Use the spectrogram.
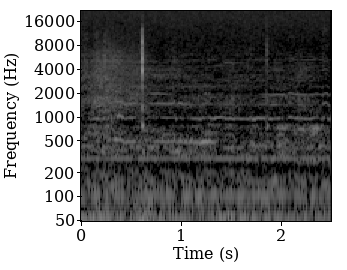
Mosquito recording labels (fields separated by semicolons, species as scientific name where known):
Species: Culex pipiens complex; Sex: female; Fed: unfed; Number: one; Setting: cup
